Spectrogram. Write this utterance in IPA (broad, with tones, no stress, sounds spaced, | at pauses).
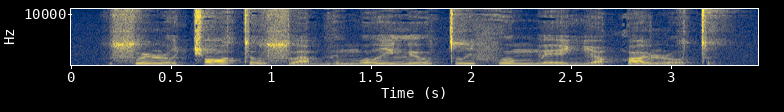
sʷ ɪ˧ ɭ ʊ˨ c ɔ˧ t ʊ˧ sʷ a˨ b ɪ˨ m o˧ i̯ lʲ o˧ tʷ i˧ f ʊ˦ m e˧ ʎ i˨ qʷ e˦ ɭ o˨ t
